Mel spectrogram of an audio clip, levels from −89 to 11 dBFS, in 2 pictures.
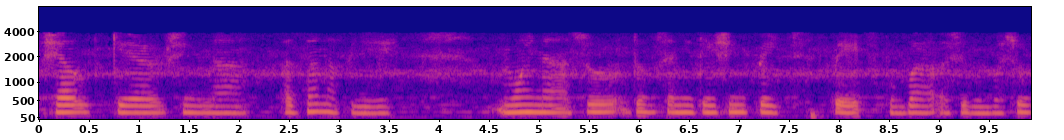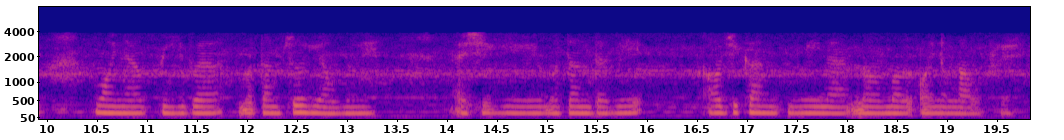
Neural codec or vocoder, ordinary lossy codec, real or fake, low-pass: codec, 16 kHz, 6 kbps, DAC; AAC, 16 kbps; fake; 7.2 kHz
